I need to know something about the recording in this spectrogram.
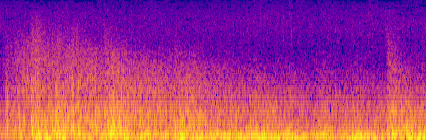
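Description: Thunderstorm sound effect: a thunderclap about a quarter of a second in rolls off into a low rumble over steady rain, and a second crack comes near the end.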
